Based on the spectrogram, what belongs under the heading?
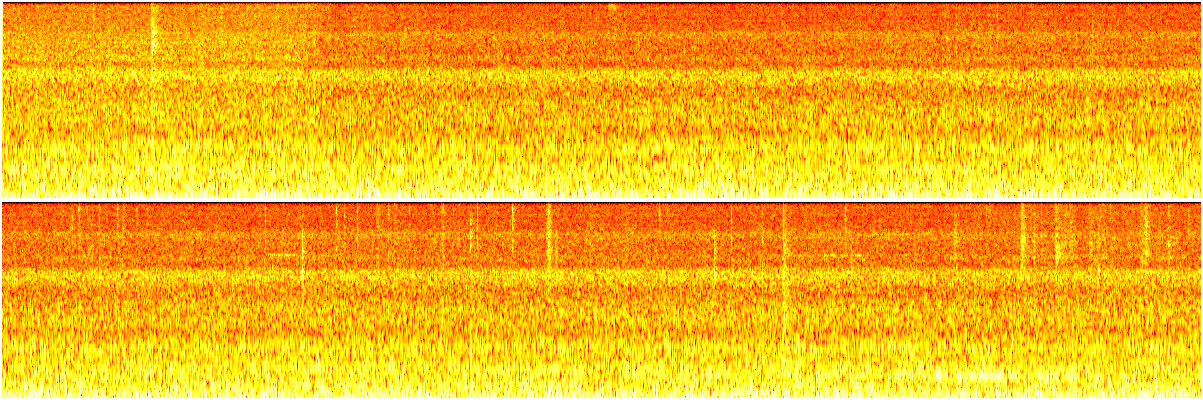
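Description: Steady low hum and rumble inside a Shinkansen carriage as the train rolls slowly along the station platform and comes to a stop.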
